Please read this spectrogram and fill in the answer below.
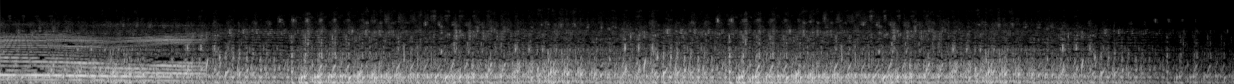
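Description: Radio broadcast audio: a held pitched tone slides down and ends about two seconds in. A dense, crackly drone with a steady low hum follows and fades out near the end.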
